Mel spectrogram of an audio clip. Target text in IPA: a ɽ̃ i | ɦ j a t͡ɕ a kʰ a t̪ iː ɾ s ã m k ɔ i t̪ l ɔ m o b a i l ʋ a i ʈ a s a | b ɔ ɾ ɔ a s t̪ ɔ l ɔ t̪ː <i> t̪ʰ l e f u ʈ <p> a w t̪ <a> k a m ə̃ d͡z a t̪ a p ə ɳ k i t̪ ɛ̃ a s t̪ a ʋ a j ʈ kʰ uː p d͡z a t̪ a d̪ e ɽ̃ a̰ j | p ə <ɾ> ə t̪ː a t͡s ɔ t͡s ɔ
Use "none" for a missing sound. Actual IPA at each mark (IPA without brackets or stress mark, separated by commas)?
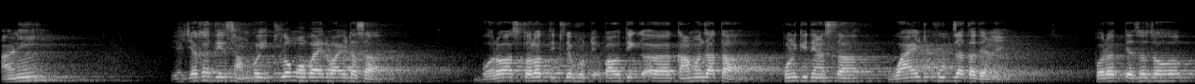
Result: i, p, i, ɾ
